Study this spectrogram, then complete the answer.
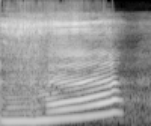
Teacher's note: tenggorokan paling bawah kita tapi tidak terlalu didorong dari dada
